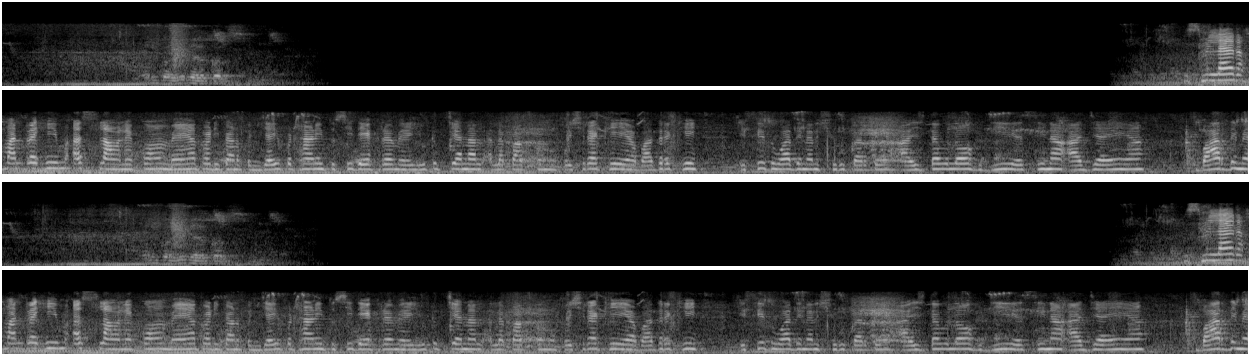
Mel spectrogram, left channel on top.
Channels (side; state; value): both; normal; correlation 0.55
